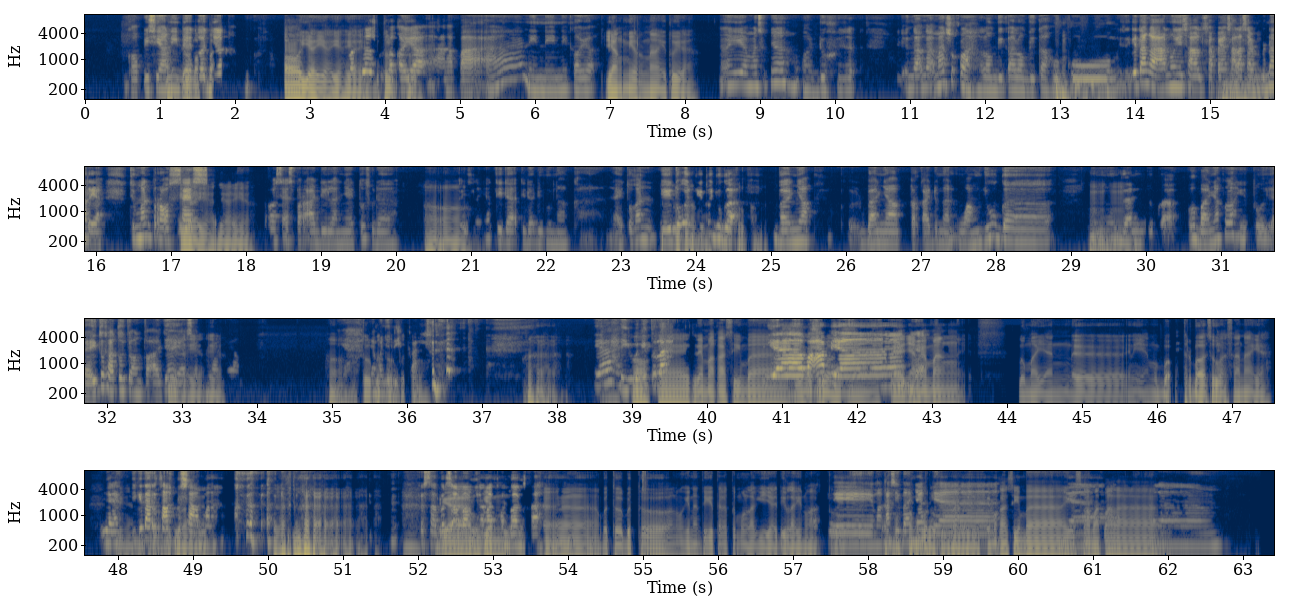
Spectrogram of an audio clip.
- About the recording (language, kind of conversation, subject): Indonesian, unstructured, Bagaimana perasaanmu saat melihat pejabat hidup mewah dari uang rakyat?
- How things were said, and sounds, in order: static; chuckle; drawn out: "hukum"; laugh; tapping; chuckle; drawn out: "ya"; teeth sucking; other background noise; chuckle; laugh; other noise; chuckle; drawn out: "ya"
